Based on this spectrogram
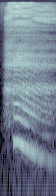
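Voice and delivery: soft, weary exhale; downhearted sigh. Retold or imitated. Woman showing her whole mood back then, weary sigh. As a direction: sigh as if worn down. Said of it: "that was my whole mood".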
